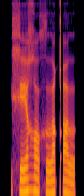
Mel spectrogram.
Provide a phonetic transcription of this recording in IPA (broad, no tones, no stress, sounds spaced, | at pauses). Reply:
x e ʁ ɔ x ɤ qʼ ɤ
